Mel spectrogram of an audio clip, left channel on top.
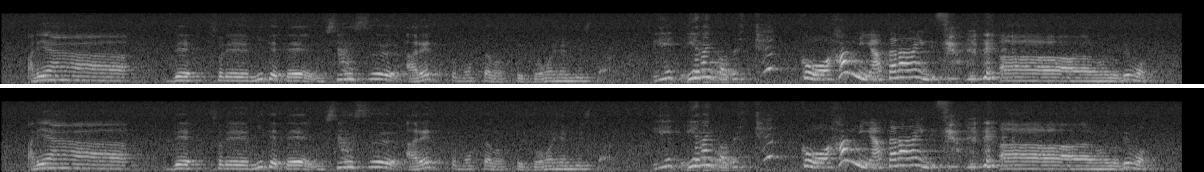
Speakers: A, on the right; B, on the left.
A: ありゃー。で、それ見てて、うすうす、
B: はい。
A: あれと思ったのってどの辺でした
B: え、
A: 映画の。
B: いや、なんか私、結構犯人当たらないんですよね。
A: あー、なるほど。でも、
